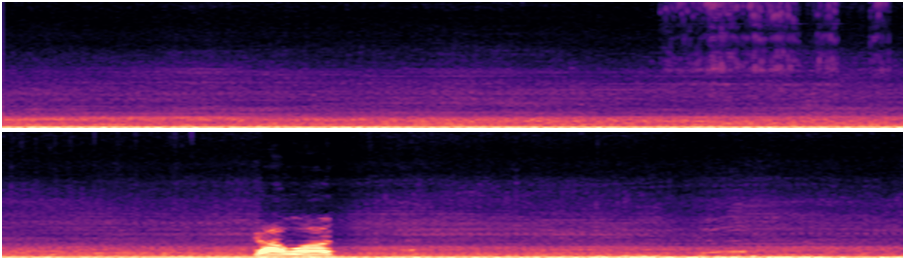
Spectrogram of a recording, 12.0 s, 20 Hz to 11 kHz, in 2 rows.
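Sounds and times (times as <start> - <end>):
low rumble: 0.0 - 12.0
fishing reel clicking: 4.4 - 7.4.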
